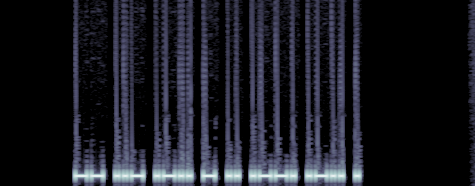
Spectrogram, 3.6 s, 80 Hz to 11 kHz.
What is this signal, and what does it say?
Morse code, heard as a keyed tone, about 40 wpm, 700 Hz. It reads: MULTIPLE
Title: Sets of 5 Words - New Word Drill - 40wpm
